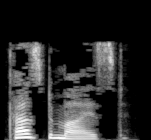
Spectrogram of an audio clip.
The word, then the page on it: customised: British English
